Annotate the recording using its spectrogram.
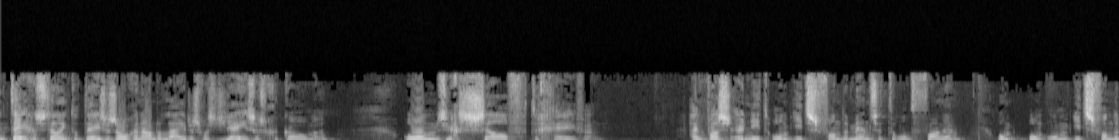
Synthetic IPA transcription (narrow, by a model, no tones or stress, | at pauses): əntejχənstɛlɪŋtɔd̚dejzəzowχənaːmdəlɛjdəɹsʋɑsjejzəsχəkowmə̰n | ɔmzɪχsɛlˠftəχejvə̰n | hɛjʋɑsɛɹnitʰɔmitsfɑndəmɛnsəntəɔntfɑŋən | mitsfɑndə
